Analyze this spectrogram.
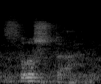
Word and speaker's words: স্রষ্টা: আমার নিয়মটা হলো এরকম, যে শব্দের প্রথমে রফলা থাকলে ওকারের উচ্চারণটা ওকারের মতো হয়ে যায়। এখানে শব্দের প্রথমে যেহেতু রফলা আছে, এই জন্য এটার উচ্চারণের বেলায় আমরা উচ্চারণ করি স্রষ্টা।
